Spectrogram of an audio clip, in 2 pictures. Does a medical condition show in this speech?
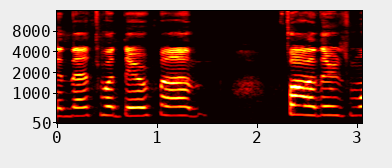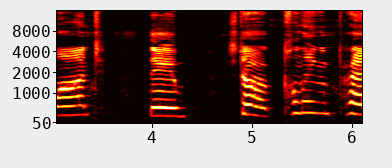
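Yes: cerebral palsy; uses wheelchair.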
